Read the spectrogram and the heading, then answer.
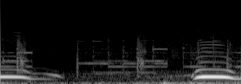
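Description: Two deep, drawn-out owl hoots, a Eurasian eagle-owl calling, the first fading off and the second louder, separated by a short quiet gap with faint tonal noises.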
